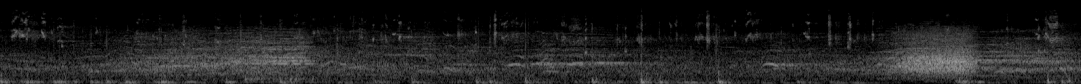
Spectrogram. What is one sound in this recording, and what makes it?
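A crowd cheers in a large echoing hall.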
